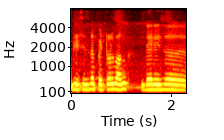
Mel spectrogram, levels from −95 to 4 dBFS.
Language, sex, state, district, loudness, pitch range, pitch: English, female, Punjab, Kapurthala, -14 LUFS, 180-190 Hz, 185 Hz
